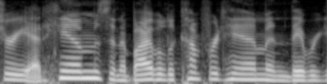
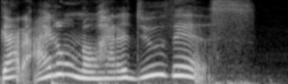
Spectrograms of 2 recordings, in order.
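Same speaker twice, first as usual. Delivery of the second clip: put-on, slow, high-pitched, drawn-out pleading; 6 semitones higher than usual. Retelling what they said to God; retelling own pleading. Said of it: "And then I pleaded".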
